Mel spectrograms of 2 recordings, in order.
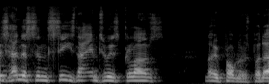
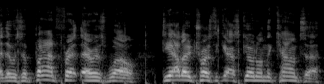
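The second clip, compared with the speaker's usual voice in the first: normal talking voice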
